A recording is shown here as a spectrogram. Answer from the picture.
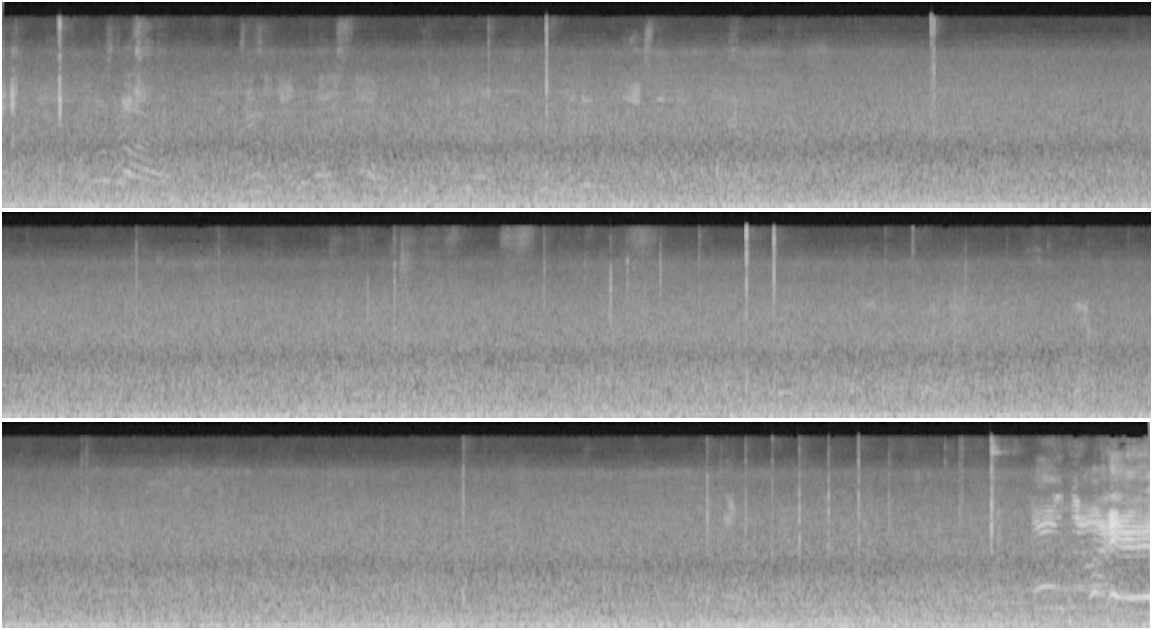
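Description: Steady low outdoor rumble with faint voices of players now and then, and a few light knocks.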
